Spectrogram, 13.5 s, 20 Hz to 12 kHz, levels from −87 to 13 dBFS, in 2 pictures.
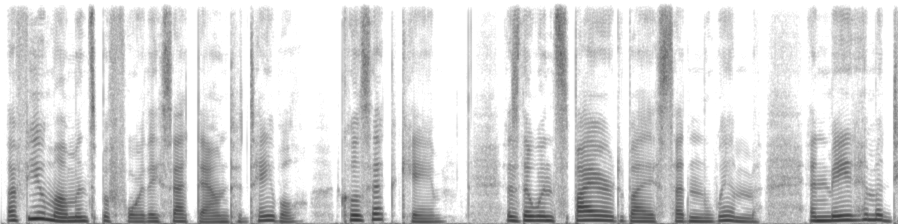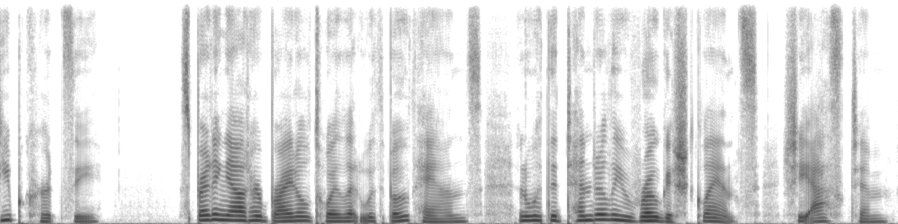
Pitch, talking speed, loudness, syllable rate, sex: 210 Hz, 185 wpm, -18 LUFS, 5.3 syllables/s, female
